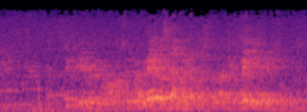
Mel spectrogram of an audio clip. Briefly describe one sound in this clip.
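A man talks nearby in a large echoing hall.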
